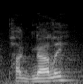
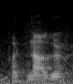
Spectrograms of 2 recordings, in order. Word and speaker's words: Bhatnagar: And then I've got Pagnali? Bhatnagar. Bhatnagar.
